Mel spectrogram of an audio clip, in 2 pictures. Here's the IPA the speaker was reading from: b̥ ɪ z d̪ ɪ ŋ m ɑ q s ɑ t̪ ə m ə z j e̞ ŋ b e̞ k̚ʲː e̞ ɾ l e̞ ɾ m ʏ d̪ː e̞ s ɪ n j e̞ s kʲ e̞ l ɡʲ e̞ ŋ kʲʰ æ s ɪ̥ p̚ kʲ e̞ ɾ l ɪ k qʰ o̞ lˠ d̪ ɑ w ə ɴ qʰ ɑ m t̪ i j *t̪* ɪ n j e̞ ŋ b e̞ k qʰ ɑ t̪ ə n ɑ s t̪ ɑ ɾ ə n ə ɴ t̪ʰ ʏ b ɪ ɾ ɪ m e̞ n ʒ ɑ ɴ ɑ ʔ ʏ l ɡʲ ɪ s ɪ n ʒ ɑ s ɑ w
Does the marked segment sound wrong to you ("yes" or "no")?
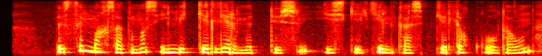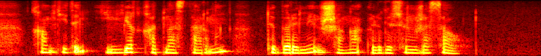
no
